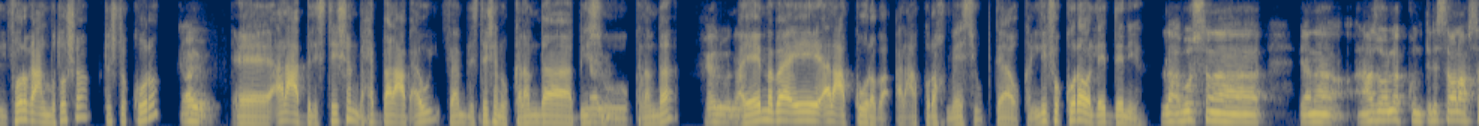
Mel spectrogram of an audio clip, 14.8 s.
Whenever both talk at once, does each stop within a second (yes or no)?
yes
